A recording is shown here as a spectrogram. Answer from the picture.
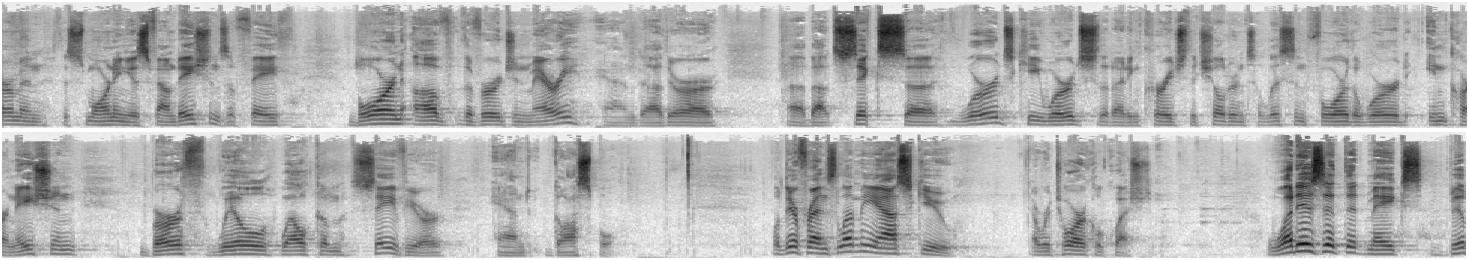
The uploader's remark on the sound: preached at Grace Orthodox Presbyterian Church in Sewickley, PA, during the morning Worship Service on Sunday, December 17, 2023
